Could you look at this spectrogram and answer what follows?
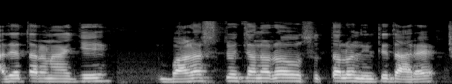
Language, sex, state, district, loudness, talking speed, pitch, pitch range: Kannada, male, Karnataka, Koppal, -14 LUFS, 80 wpm, 145 Hz, 135-150 Hz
